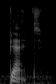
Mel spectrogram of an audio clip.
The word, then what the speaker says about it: пять: Пять. That's where ya is actually pronounced as ya.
